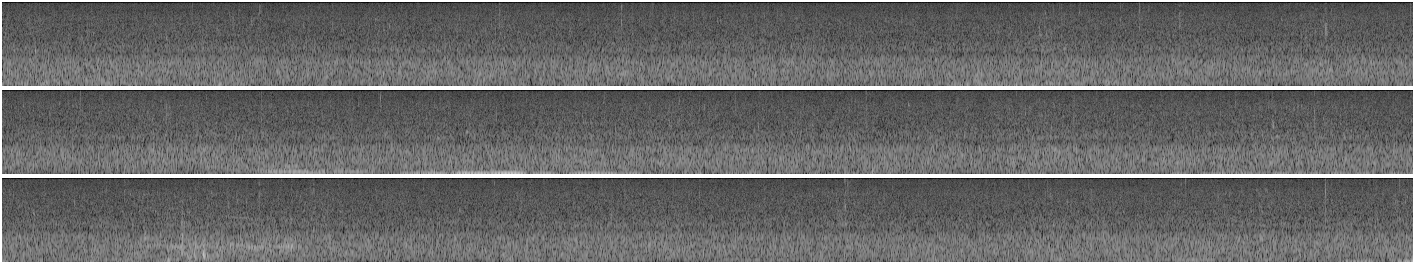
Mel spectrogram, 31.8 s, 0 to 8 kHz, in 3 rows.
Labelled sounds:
22.8	23.1	humpback whale, 1.8 to 2.0 kHz

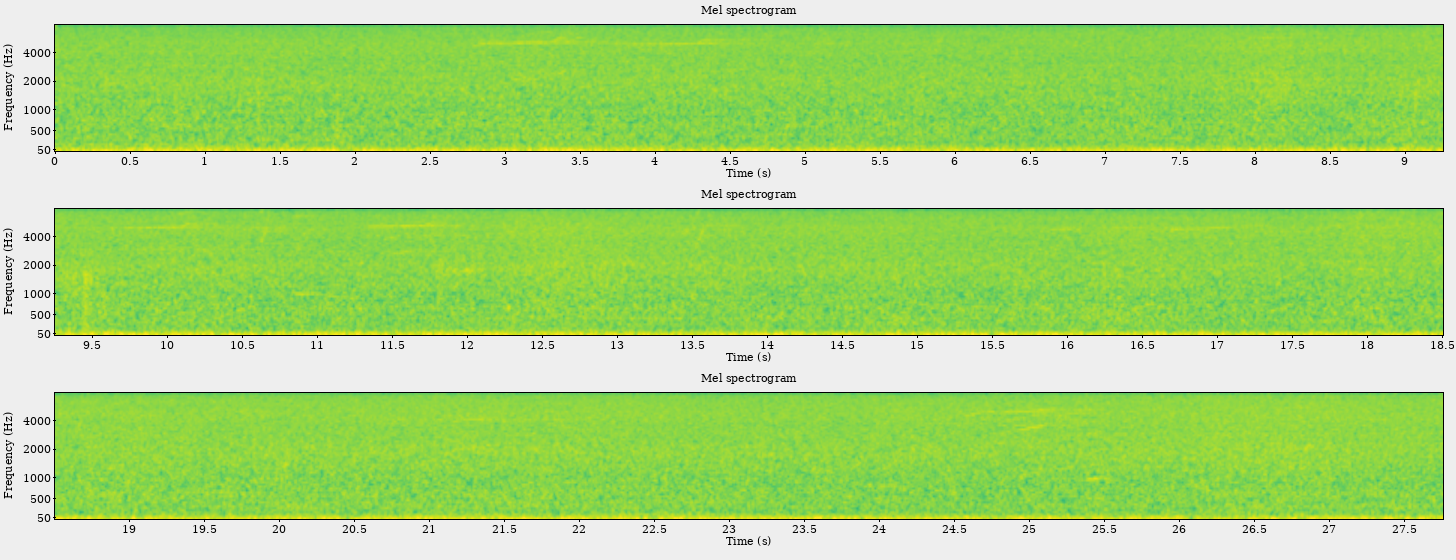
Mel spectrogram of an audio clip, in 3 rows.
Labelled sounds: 2.8	3.5	killer whale, 4.3 to 6.6 kHz
3.8	4.4	killer whale, 4.8 to 5.5 kHz
11.3	11.9	killer whale, 5.1 to 5.8 kHz

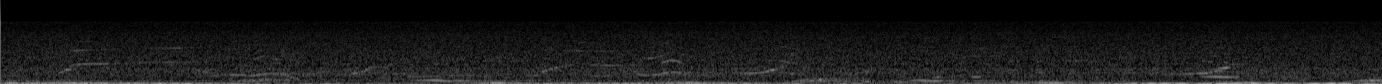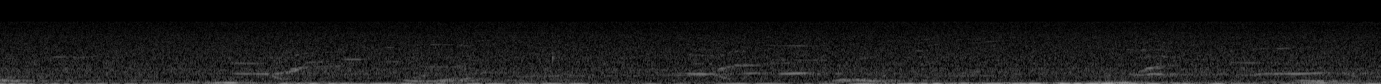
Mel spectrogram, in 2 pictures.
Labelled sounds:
0.7	1.9	humpback whale, 0.80 to 2.1 kHz
3.7	4.0	humpback whale, 0.80 to 0.99 kHz
6.6	6.9	humpback whale, 0.99 to 1.2 kHz
16.1	16.4	humpback whale, 0.93 to 1.1 kHz
21.0	22.0	humpback whale, 0.80 to 2.4 kHz
26.1	26.4	humpback whale, 0.96 to 1.1 kHz

